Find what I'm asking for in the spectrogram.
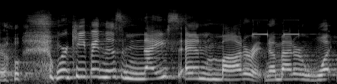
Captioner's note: timer beeps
